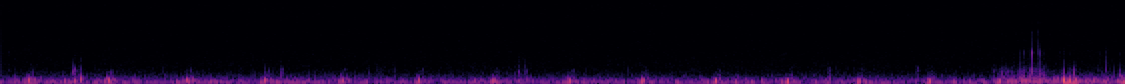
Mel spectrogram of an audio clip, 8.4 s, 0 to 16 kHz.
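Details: Heart sounds recorded with the chest pulled in three times: soft, low, regular heartbeats about 70 a minute under a steady low hum, with some rustle near the end.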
